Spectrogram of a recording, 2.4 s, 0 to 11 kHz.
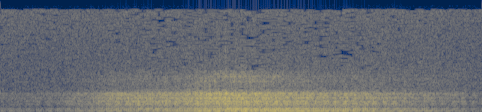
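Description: A car engine hums past on a highway about 20 miles from Fort Smith, growing louder toward the middle and then fading as the vehicle drives by without slowing. The steady mid-pitched motor drone is the only sound.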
